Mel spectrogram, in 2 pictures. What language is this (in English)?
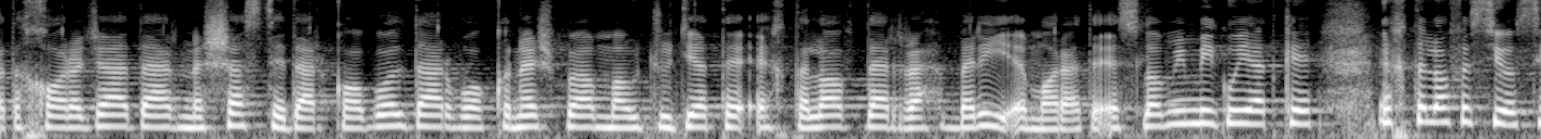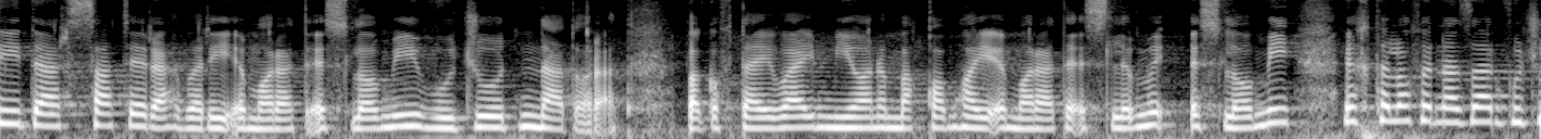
Persian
